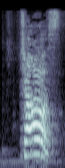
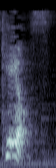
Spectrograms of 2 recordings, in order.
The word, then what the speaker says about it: chaos: together and you get Charles Charles no it's pronounced chaos chaos correct now let's get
